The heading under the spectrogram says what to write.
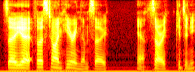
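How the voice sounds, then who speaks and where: A man giving casual, unscripted reaction commentary as a fan author, rambling and halting, often saying you know. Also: lowish voice, steady tone, sharp tone, faint music behind, poor audio.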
